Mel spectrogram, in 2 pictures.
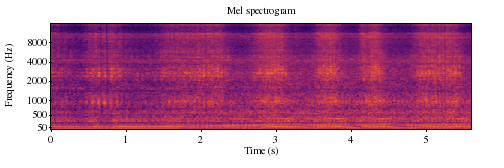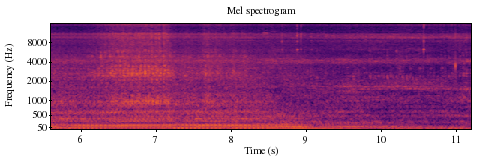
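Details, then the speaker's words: Ford F250 with 302 V8, abandoned about 7–12 years, fresh battery, old fuel possibly containing water: lumpy, uneven running with a loping beat and stumbles as it revs; misfiring on at least two cylinders on one side, maybe four total. "I definitely can hear misfiring on this side at least on two cylinders yeah maybe four cylinders total Mis firing"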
